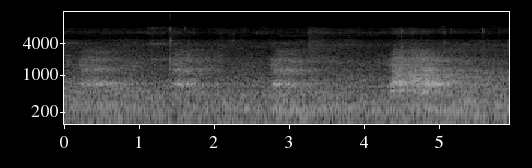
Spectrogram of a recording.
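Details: Magyar vizsla at the CACIB Oldenburg 2023 dog show: four short, loud barks come at irregular gaps over about five seconds, the last the strongest, above a steady murmur of crowd noise.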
